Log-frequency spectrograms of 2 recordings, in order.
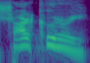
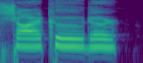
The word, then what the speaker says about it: charcuterie: I know how to say it. It's charcuterie. – Okay. – Three syllables. Charcuterie.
